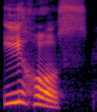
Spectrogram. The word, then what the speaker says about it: hijos: For those that have children, estoy agradecido por mis hijos. H is shh. La H es silenciosa. Shh. H is silent.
